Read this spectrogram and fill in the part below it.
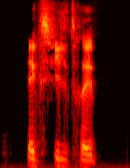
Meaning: to exfiltrate
- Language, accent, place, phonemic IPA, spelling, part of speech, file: French, France, Lyon, /ɛks.fil.tʁe/, exfiltrer, verb, LL-Q150 (fra)-exfiltrer.wav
